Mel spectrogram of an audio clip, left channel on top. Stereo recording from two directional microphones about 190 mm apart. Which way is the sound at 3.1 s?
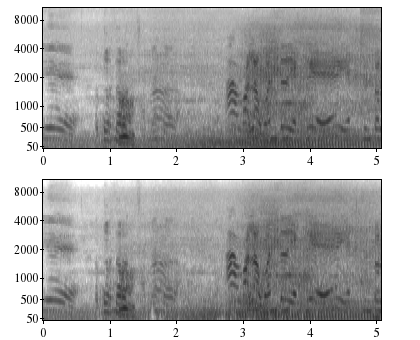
20° left (ahead or behind).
